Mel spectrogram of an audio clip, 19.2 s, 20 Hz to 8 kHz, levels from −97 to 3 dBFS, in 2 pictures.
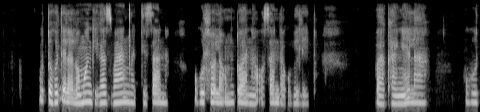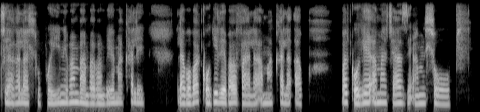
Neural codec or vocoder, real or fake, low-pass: none; real; 7.2 kHz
